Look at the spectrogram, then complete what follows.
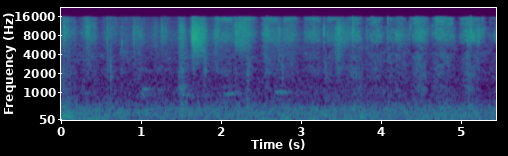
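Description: Kitchen knife scoring the skin of a whole fish on a wooden cutting board: a few short slicing scrapes and taps of the blade.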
